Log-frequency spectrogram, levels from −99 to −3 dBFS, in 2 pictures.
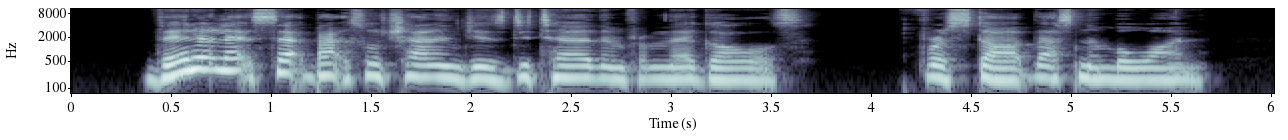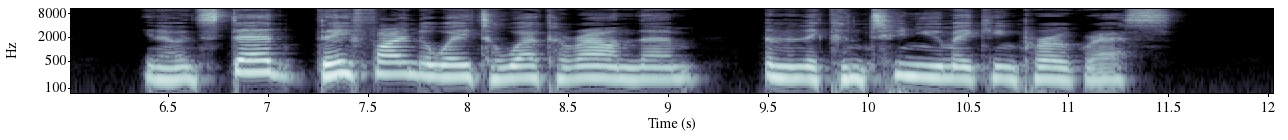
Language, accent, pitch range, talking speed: English, British, 170-210 Hz, 170 wpm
